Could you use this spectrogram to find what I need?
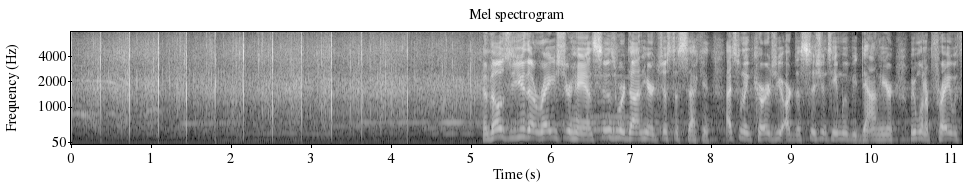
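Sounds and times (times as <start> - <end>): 
audience cheering and applauding: 0.0 - 6.0
speech: 5.2 - 11.1.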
